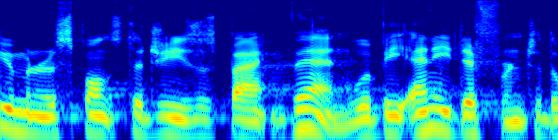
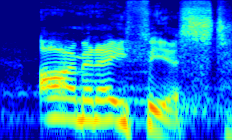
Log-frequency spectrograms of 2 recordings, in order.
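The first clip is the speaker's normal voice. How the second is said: put-on piercing, very high-pitched, shrill old-lady shout; 10 semitones higher, 4 dB louder than usual. Retelling an old lady in a tour group outside St. Helens, retelling a shout. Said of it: "shouts one old lady".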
